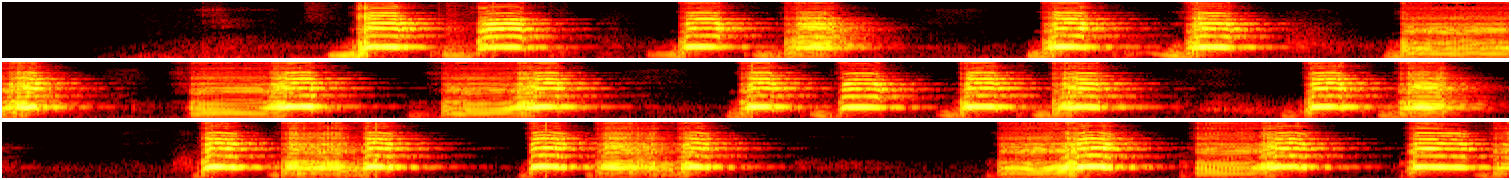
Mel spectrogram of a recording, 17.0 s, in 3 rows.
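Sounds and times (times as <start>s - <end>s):
Canada goose honking: 1.3s - 3.3s, 3.9s - 11.3s, 12.0s - 14.2s, 15.0s - 16.9s.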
